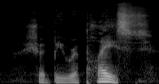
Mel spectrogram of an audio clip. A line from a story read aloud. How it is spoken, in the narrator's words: he muttered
